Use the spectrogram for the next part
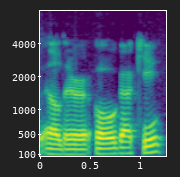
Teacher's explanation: the O needs to be long or else it means something completely different. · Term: elongated vowels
